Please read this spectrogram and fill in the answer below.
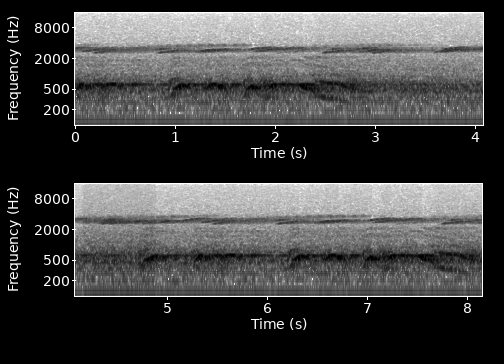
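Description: Barred owl giving its 'who cooks for you' hooting call twice. Each series of hoots ends in a drawn-out hoot that slides down in pitch.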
